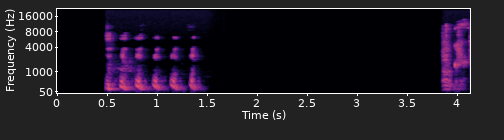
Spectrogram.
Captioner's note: chuckles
